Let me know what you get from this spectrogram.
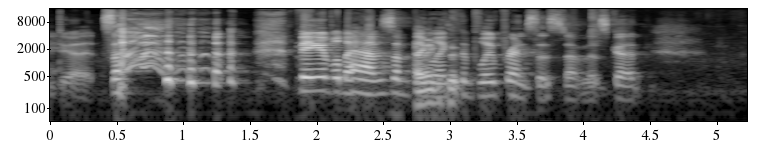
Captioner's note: laughs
